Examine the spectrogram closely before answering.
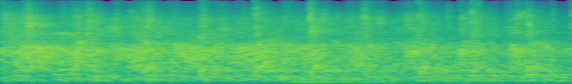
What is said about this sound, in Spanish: Así que el aplauso es para el grupo que construyó el transmisor de radio. Muchas gracias.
